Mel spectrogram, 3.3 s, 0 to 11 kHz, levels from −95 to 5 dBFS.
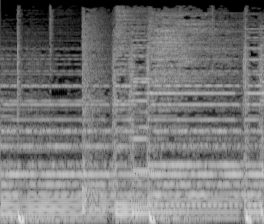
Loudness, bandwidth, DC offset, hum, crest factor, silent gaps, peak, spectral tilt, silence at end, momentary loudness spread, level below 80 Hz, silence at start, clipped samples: -15 LUFS; 10.5 kHz; under 0.1%; none; 14 dB; none; 0 dBFS; -5 dB/octave; 0 s; 5 LU; -26 dBFS; 0 s; under 0.1%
